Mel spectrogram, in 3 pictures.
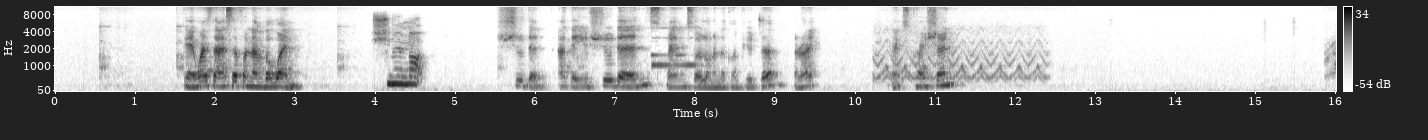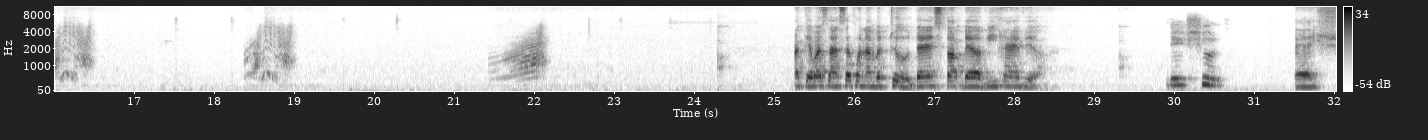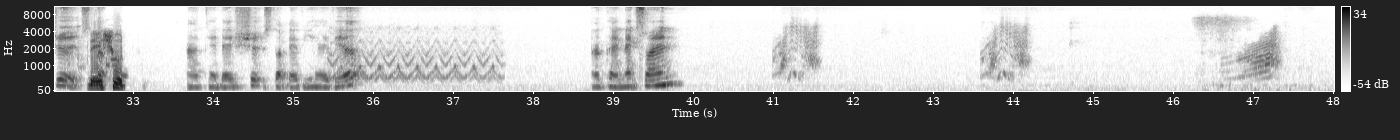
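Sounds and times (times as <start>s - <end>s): warbling electronic game tone: 7.4s - 8.3s, 10.2s - 12.4s, 35.3s - 37.7s.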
